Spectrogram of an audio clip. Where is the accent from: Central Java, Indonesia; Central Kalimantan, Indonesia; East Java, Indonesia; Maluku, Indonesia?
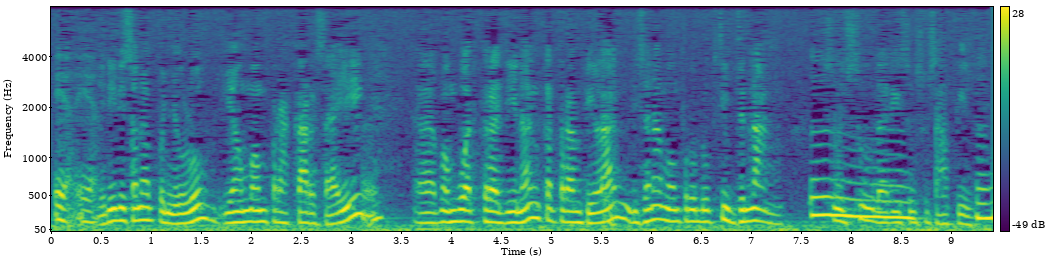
Central Kalimantan, Indonesia; Palangka Raya; Iya, saya kan orang Kalimantan, orang Dayak itu. Ya, di pedalaman Kalimantan. Iya, saya Palangkaraya.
